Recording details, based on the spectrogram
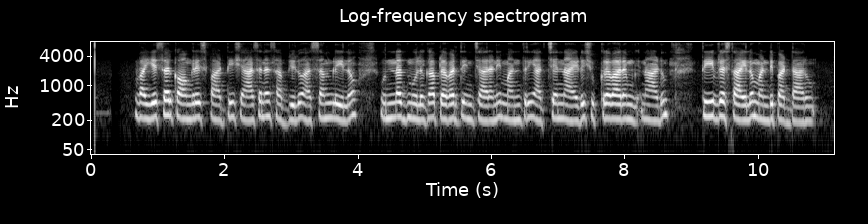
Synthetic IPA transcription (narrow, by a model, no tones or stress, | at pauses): ʋɐjesaːɾkaːŋɡɾeːspaːɾʈiːʃaːsɐnɐsɐbʱjuluɐsɐmbliːloːunːɐd̪muːluɡaːpɾɐʋɐɾt̪iɲt͡ʃaːɾɐnimɐnt̪ɾiɐt͡ʃːʃenːaːjɐɽuʃukɾɐʋaːɾɐmnaːɽut̪iːʋɾɐst̪ʰaːjlo̞ːmɐɳɖipɐɖːaːɾu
